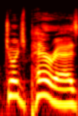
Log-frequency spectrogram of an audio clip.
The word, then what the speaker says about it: George Perez: George Perez. That's how he pronounced it.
